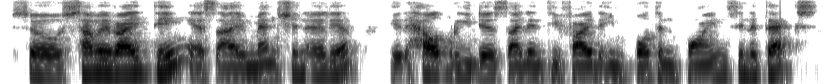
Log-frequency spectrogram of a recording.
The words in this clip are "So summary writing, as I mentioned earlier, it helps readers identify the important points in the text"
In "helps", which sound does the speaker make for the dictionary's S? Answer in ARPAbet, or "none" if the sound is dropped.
none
